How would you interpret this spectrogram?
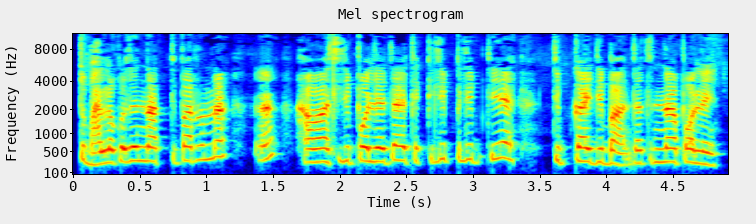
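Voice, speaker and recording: A woman voicing a stern mother in a cartoon, with a brisk, scolding manner. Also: sits high. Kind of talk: cartoon voice acting.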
